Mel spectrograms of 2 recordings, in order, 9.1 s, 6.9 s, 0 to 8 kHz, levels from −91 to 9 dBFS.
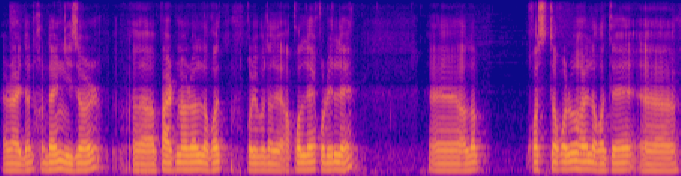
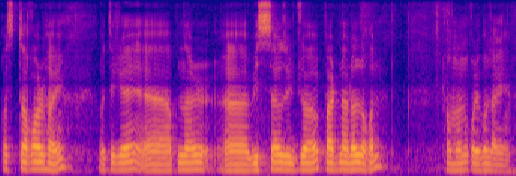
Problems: none marked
